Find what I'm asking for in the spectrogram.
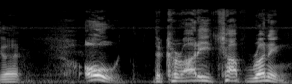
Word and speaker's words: karate: When I say karate, it's karate. So the correct way to say karate is karate.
